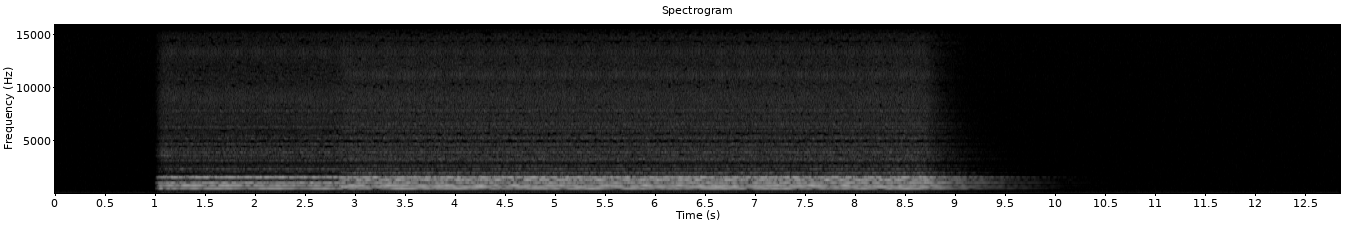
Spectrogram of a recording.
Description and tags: DO YOU SEE THE LIGHT!?
I ask you...do you see the light?
If you need a little help this is the track for you!
An angelic choir from a Yamaha keyboard recorded with Audacity.
My seventh recording.
No acknowledgement necessary, I understand.
Thank you, have fun!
